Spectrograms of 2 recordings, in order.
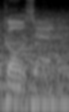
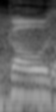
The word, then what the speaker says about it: Gose: But really the idea was people often mispronounce the style Goza. – Right. – It's G-O-S-E. People say Goes, Gose. Mm-hmm. You know, they often confuse it with a different style, which is a Goose.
